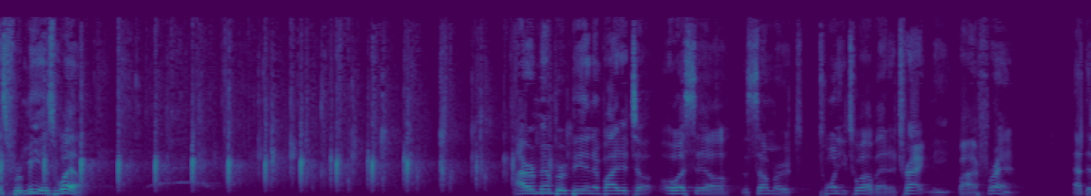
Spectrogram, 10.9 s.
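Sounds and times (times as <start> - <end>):
speech: 0.0 - 1.0, 5.2 - 10.9
audience clapping: 0.0 - 5.8.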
